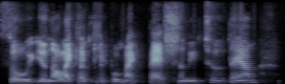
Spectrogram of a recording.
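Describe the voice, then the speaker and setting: A woman with a Portuguese accent, very deep and low in pitch, bright and sharp in tone, at a moderate pace against a quiet background. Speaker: retired bikini competitor and coach. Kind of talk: casual interview chat.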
